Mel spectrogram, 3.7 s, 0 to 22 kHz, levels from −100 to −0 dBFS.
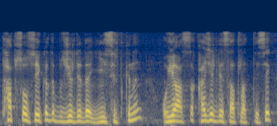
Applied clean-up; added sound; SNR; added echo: none; none; none; none.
